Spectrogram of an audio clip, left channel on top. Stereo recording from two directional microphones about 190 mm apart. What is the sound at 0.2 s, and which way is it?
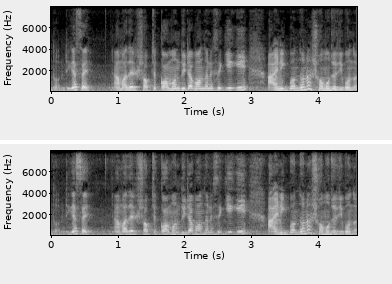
Speech, 50° left (ahead or behind).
